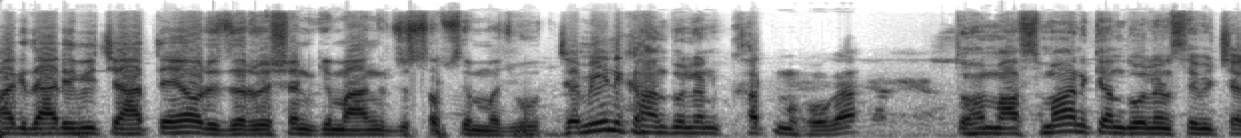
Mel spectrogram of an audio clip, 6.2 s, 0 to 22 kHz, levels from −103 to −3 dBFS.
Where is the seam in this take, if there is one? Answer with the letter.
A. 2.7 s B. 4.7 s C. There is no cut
A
